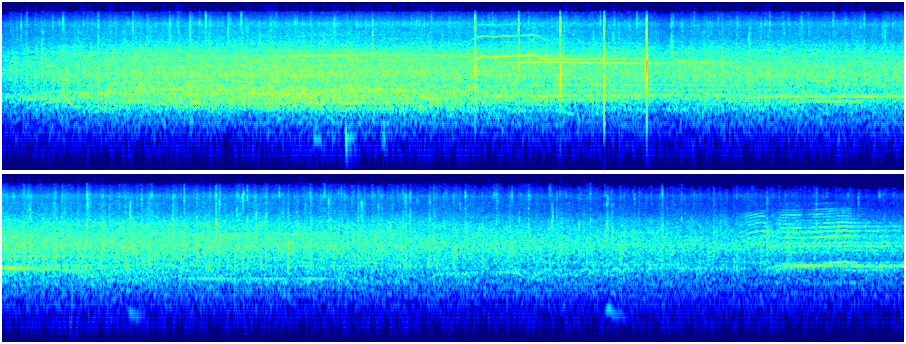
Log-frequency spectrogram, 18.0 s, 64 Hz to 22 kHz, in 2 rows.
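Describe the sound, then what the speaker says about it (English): A crowd at a 2022 summer commencement applauds master's graduates, a broad continuous wash of clapping that slowly tapers, with faint tones and voices mixed in. "And one more round of applause for all of our master's graduates."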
